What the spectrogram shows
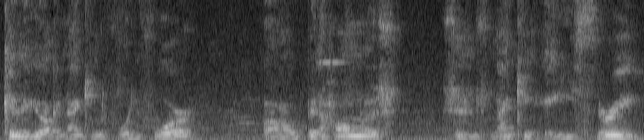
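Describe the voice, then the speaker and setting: A man's voice: mid-range voice, measured pace, far from the mic, background noise. A man in his seventies from South Carolina who plainly lists dates in a documentary interview, recorded noisily, echoey and away from the mic. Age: 70s.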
